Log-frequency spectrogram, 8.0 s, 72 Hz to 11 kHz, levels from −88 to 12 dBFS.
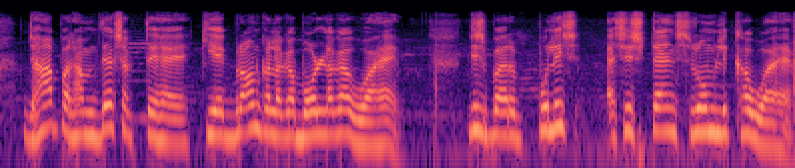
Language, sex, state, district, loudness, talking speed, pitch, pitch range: Hindi, male, Himachal Pradesh, Shimla, -14 LUFS, 175 wpm, 200 Hz, 185-220 Hz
